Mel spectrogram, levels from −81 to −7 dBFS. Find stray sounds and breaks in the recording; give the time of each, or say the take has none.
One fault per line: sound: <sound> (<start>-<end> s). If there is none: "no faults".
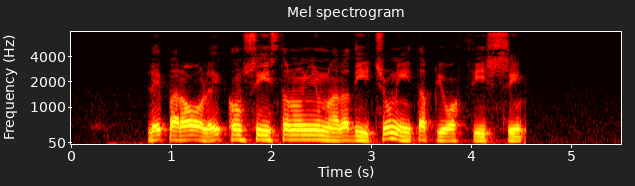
no faults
